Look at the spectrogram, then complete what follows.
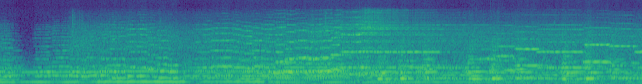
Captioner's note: soft suspenseful music; suspenseful music; air hissing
